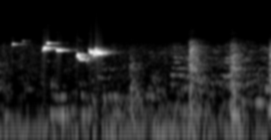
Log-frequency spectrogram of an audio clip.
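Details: Sooty-headed bulbul, known locally as kutilang emas, sings a short clear whistled phrase that steps downward over about a second, followed by several soft, broad rustling pulses.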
